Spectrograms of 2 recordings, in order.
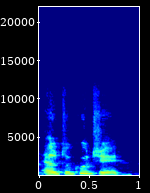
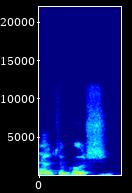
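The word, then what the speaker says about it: El Tucuche: even like El Tukush, that CH would be pronounced like CH in Spanish. So Chaguaramas, Chaguanas, and El Tukuche would have been the Spanish pronunciations, but the French and Patois speakers gave us Chag, Chaguan, and El Tukush.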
